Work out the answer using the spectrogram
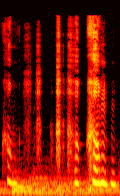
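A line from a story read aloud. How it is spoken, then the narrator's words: Terrified old woman stammering. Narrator (Vietnamese): Bà cụ Xuân kinh hãi đến tột độ, bà lắp bắp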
